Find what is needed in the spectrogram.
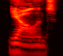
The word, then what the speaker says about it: New Orleans: It's the proper pronunciation, New Orleans.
